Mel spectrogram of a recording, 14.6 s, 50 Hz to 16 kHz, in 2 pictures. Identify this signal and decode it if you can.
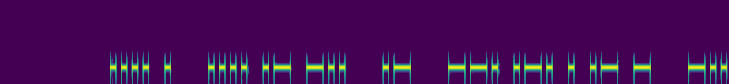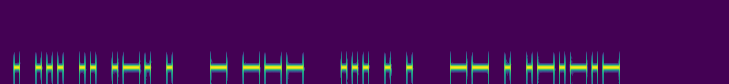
Morse code, heard as a keyed tone, about 22 wpm, 700 Hz. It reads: HE HAD A GREAT DESIRE TO SEE ME.
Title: Sentences from Top 1100 Words 22wpm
